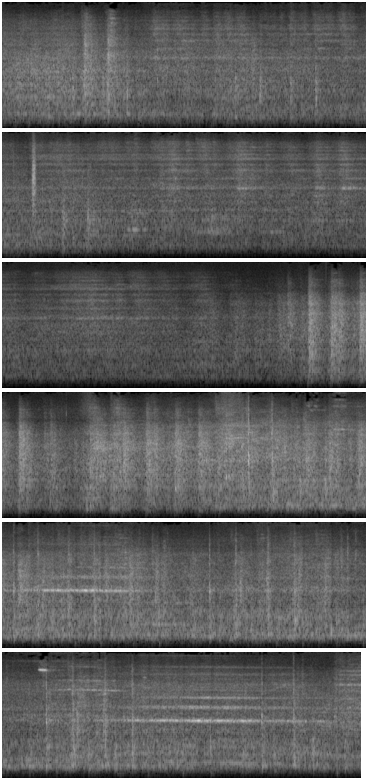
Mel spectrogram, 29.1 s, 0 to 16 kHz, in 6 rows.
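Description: Southern Class 377 electric multiple units at a platform: one pulls away and fades over the first dozen seconds. Then another arrives, its wheels clicking rhythmically over rail joints and points, with short high wheel squeals in the second half.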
